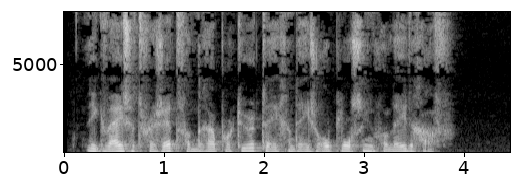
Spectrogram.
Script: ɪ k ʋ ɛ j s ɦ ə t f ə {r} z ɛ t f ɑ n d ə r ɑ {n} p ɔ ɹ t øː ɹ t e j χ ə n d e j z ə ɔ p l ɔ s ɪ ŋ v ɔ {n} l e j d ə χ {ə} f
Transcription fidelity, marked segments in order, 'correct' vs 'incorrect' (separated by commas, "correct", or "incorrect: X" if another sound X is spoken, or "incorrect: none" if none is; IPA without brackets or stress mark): incorrect: ɹ, incorrect: none, incorrect: none, incorrect: ɑ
